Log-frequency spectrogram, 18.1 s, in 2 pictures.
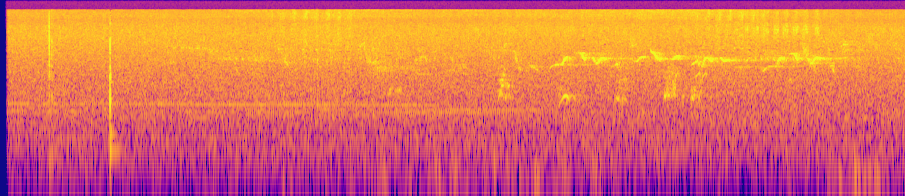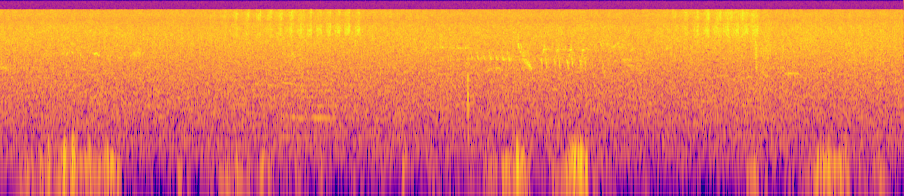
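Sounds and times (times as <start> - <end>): distant birds chirping: 0.5 - 8.6.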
